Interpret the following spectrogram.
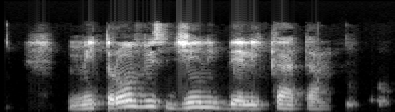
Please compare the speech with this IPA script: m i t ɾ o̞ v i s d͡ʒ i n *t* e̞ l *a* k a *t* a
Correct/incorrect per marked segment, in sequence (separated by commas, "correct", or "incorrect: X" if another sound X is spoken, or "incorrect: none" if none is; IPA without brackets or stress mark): incorrect: d, incorrect: i, correct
